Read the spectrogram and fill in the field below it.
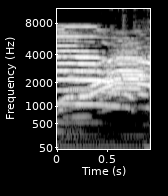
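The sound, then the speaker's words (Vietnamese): A startled cat outside in the night lets out a single loud, shrill screeching meow, sustained and harmonic with a slight rise in pitch, with no talking. “Tiếng mèo kêu ré lên vì bị đánh động Kèm theo đó là tiếng song nồi loảng xoảng Không hiểu con mèo nhà nào gần đây Có vẻ như quen mùi nên nó hay lẻn sang”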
